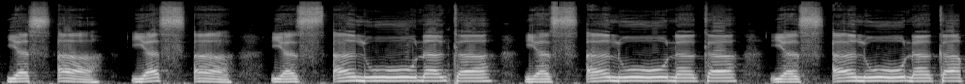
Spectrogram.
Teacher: Hamzah yang berbaris atas dan dibaca dengan satu harakat sahaja, bukan dua harakat.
